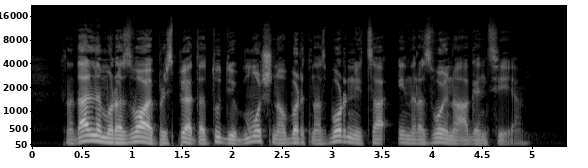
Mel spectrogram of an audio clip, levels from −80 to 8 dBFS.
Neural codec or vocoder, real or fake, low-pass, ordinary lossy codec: none; real; 19.8 kHz; none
